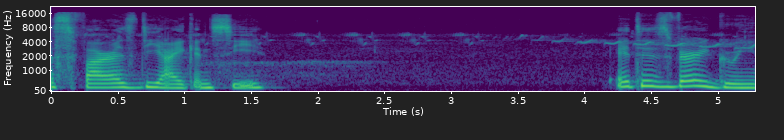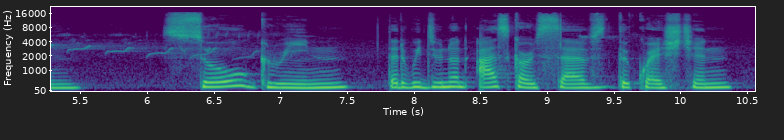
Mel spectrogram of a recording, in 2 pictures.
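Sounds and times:
speech: 0.0s - 1.7s, 4.2s - 10.5s
faint outdoor ambience: 0.0s - 10.5s
soft high bird chirps: 0.4s - 7.2s.

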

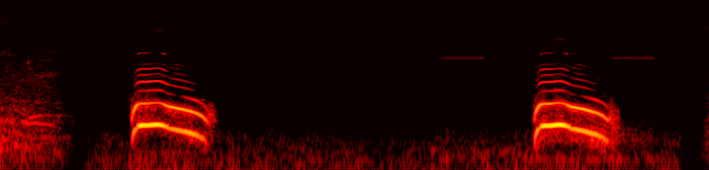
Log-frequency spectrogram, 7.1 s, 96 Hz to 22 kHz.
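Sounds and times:
faint steady night-time insect hum: 0.9s - 6.8s
Eurasian eagle-owl deep hooting at night in the wild: 1.3s - 2.2s, 5.3s - 6.4s.

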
